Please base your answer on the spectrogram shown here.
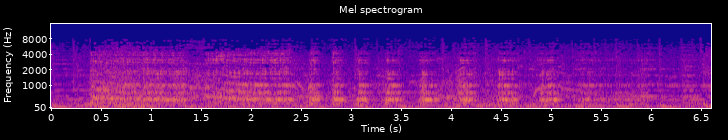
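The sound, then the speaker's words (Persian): A hunter imitates a deer call at the 21st deer-call imitation contest in Belarus, where 39 hunters from 13 European countries competed, with loud, sustained, reedy bellowing tones that pulse in a rough rhythm, the pitch wavering slightly throughout. “و 39 شکارچی از 13 کشور اروپایی برای 21مین دوره مسابقات تقلید صدای گوزن در بلاروس رقابت کردند.”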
